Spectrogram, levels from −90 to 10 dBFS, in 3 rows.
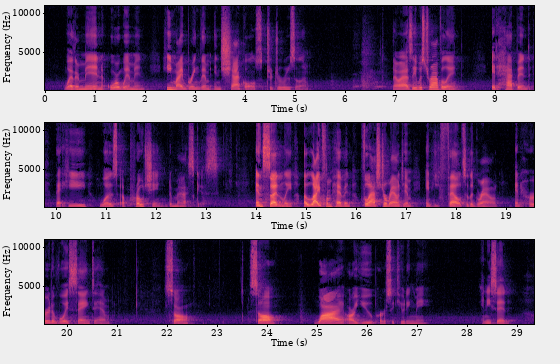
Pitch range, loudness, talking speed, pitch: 125-175 Hz, -26 LUFS, 115 wpm, 145 Hz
